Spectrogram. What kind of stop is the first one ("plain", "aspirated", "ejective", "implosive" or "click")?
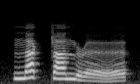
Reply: plain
